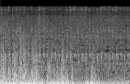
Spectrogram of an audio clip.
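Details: Toyota Innova Crysta diesel that cranked but would not start, after all four injector nozzles were replaced: a steady, low diesel clatter at idle with an even beat and no misfire or stumble. Runs smoothly; repair fixed the no-start.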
